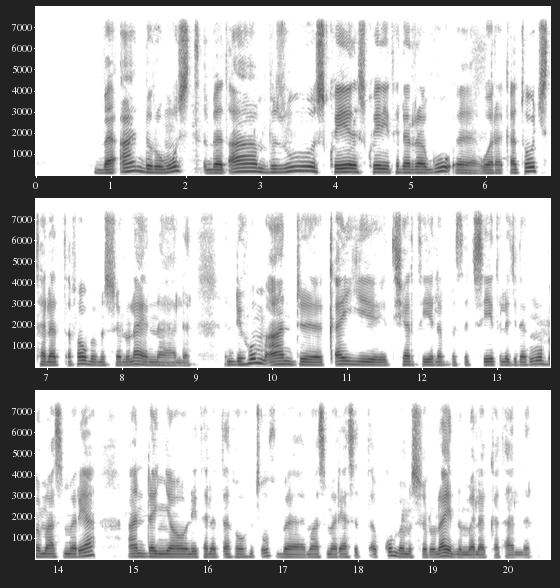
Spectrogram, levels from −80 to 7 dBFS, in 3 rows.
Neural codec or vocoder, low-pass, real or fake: none; 7.2 kHz; real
